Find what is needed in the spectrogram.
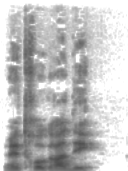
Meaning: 1. to turn back, go back 2. to retrogress 3. to downshift 4. to demote 5. to downgrade
- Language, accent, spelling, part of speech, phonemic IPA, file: French, France, rétrograder, verb, /ʁe.tʁɔ.ɡʁa.de/, LL-Q150 (fra)-rétrograder.wav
